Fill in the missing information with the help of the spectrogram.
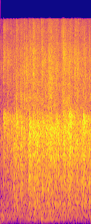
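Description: Steady audience applause, a dense wash of many hands clapping at once, holding at an even, fairly loud level throughout with no voices over it.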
